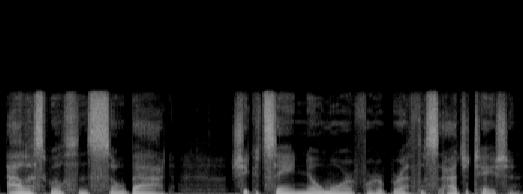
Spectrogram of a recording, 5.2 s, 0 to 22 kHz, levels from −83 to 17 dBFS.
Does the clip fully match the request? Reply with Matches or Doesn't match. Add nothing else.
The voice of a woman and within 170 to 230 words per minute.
Doesn't match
